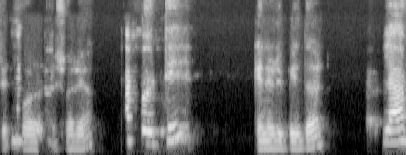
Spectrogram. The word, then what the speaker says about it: beauté: So it's not beauté Hmm. or beauty. Can you say that now, Aishwarya? Beauté. Yes. So EAU sound in French is exactly the same as O sound in English.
